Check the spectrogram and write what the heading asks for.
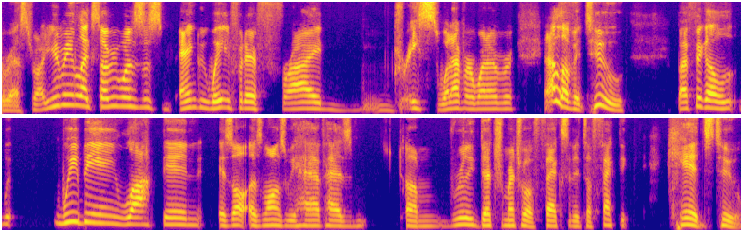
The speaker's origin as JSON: {"language": "English", "town": "New York City", "region": "New York", "country": "United States", "said": "I'm from New York. I'm from Brooklyn"}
